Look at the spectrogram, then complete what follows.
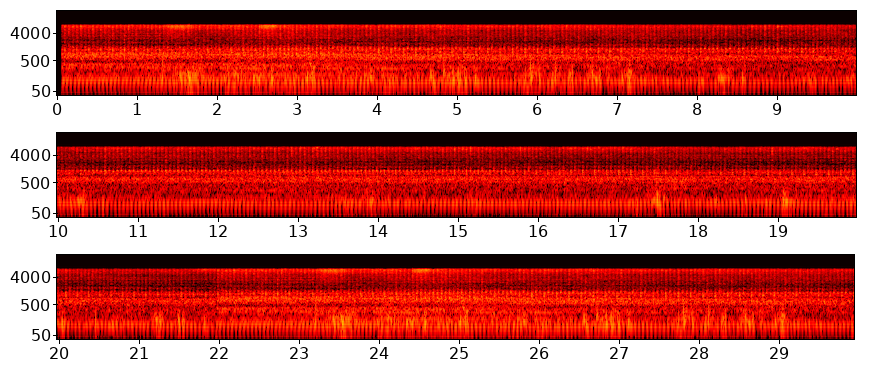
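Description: Tractor engine running steadily at a low, even speed, with a few light clicks now and then.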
